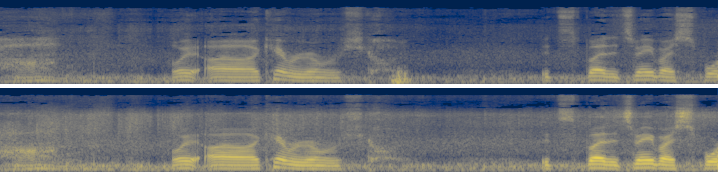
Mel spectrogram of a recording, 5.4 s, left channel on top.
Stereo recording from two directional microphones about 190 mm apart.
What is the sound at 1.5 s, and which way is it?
Speech, 5° right (ahead or behind).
